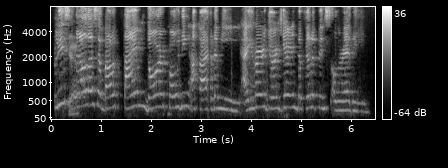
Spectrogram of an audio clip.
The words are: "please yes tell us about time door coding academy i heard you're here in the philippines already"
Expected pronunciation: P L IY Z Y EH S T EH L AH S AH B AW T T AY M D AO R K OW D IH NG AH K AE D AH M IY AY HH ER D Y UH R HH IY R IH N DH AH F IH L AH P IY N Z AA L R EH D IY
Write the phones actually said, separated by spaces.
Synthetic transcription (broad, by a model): P L IY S T EH L AH S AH B AW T T AY M D AO R K OW D IH NG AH K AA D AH M IY AY HH ER D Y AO R HH IY R IH N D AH F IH L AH P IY N S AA L R EH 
